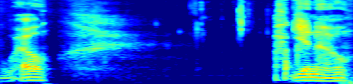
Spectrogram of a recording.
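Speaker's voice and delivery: smooth, velvety, buttery, slow, unhurried delivery. Retelling an embarrassing encounter, quoting Paul's reply; imitating Paul's buttery tones. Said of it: "comes in with those buttery tones".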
